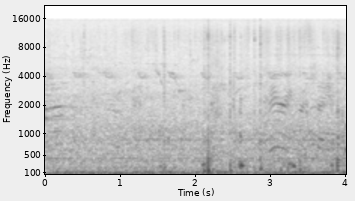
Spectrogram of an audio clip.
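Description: A horse's hoofbeats on soft arena dirt as it moves past at a canter, with the heaviest strike about two seconds in.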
